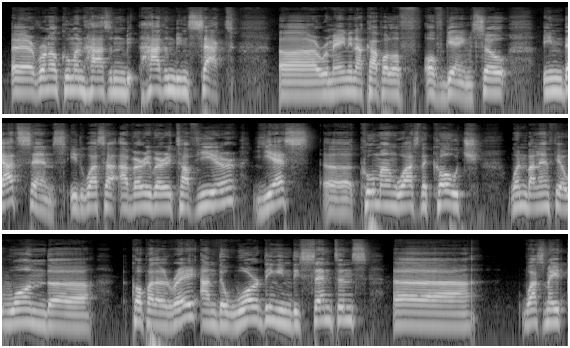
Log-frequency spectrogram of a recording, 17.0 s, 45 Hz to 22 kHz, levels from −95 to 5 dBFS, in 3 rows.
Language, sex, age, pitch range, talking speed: English, male, 30-49, 145-175 Hz, 175 wpm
